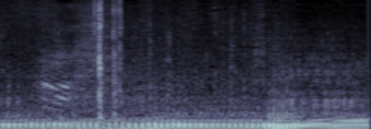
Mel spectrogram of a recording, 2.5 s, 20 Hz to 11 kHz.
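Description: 1992 Toyota Corolla's four-cylinder engine running under load as the car drives off, a steady low drone. A single sharp knock sounds about two-thirds of a second in, and the engine note dips and changes near the end.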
